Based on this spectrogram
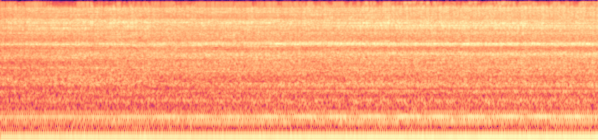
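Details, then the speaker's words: Morris Minor van with Judson supercharger, cold, set on high idle to warm up: steady, even fast idle with smooth low hum, slight supercharger rattle, no knocks or misses; a small vacuum leak at the intake manifold being chased. "noticeable I've got it on high idle way now because it's cold and uh just letting it get warmed up a little bit"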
